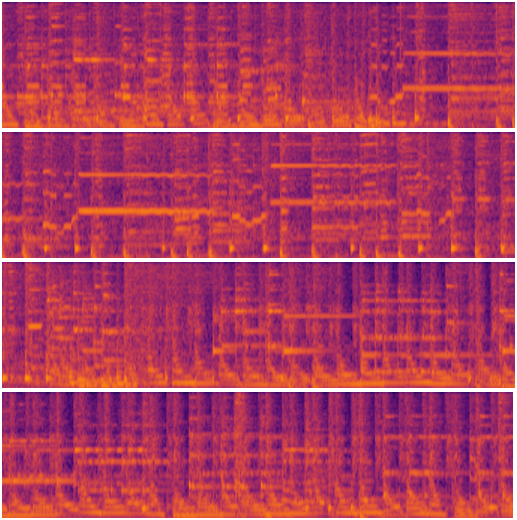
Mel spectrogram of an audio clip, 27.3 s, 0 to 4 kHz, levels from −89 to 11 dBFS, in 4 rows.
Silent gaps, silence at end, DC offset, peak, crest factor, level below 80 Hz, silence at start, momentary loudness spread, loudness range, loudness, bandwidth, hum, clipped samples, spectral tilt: none; 0 s; 0.5%; -6 dBFS; 14 dB; -30 dBFS; 0 s; 4 LU; 2 LU; -21 LUFS; 4 kHz; none; under 0.1%; -9.5 dB/octave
